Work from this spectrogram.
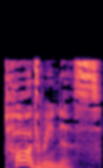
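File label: "tawdriness", British English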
